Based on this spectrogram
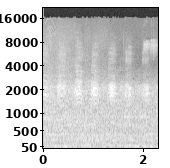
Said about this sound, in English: Beautifully queued up. Some kind of bird. That will be one of our mallards, yeah, having a wee laugh at us.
